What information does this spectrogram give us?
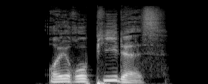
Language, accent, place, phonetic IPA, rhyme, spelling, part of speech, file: German, Germany, Berlin, [ɔɪ̯ʁoˈpiːdəs], -iːdəs, europides, adjective, De-europides.ogg
- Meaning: strong/mixed nominative/accusative neuter singular of europid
